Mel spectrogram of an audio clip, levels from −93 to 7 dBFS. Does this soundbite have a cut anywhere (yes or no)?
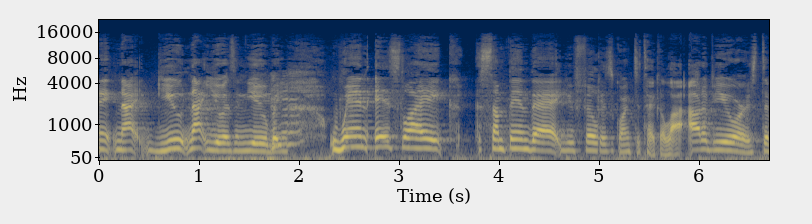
yes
